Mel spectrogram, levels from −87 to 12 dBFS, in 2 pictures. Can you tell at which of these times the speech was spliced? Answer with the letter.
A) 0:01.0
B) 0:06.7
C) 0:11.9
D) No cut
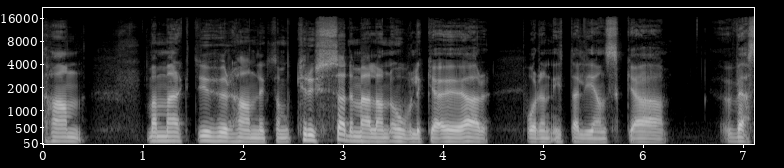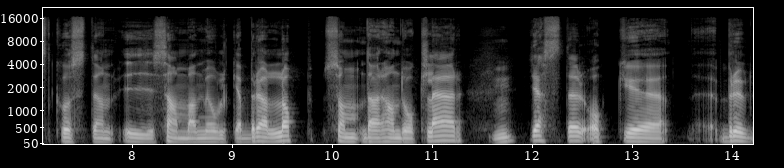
D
